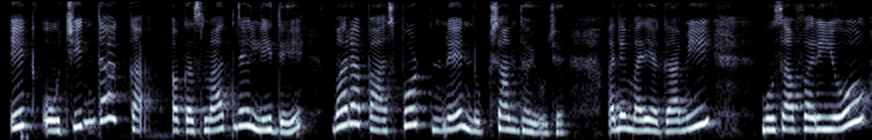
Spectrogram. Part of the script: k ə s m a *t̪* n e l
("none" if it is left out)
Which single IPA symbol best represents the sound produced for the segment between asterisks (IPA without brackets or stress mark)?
t̪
